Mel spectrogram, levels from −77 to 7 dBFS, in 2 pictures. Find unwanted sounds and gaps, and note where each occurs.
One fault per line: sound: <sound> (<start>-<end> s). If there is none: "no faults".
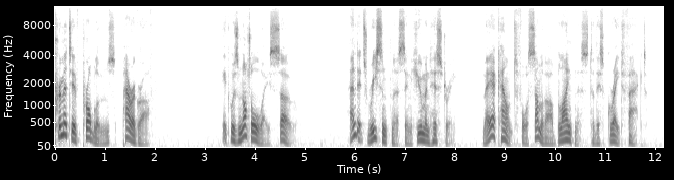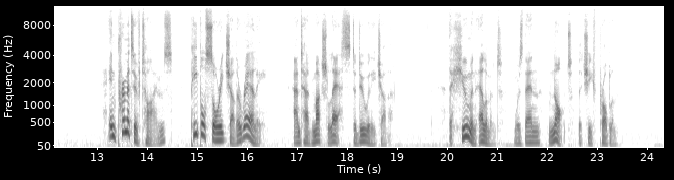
no faults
